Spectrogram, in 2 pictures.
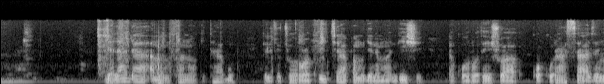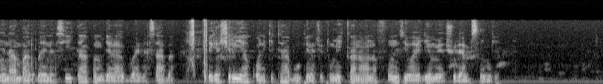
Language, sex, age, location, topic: Swahili, male, 25-35, Dar es Salaam, education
